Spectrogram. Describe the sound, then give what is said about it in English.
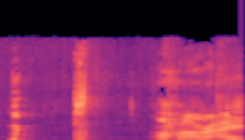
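Two short, sharp puffs are followed by a longer, buzzy, wavering fart noise. It is fairly loud, and no clear words are spoken. “I farted to death. My burp caught up with me.”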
